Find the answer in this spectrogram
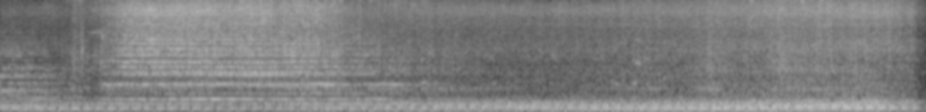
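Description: Train horn sounding with several steady tones for a couple of seconds, then a train running by with a rumble and rapid rail clatter that grows louder before cutting off abruptly.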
